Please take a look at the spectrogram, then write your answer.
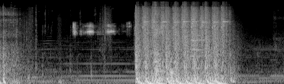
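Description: An M416 rifle fires in a mobile battle-royale shooter, a few scattered shots giving way to a loud, rapid burst of automatic fire lasting about a second.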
